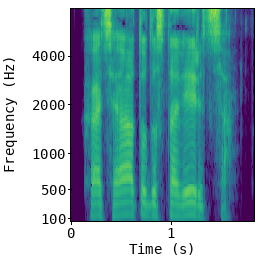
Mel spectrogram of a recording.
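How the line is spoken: Snorting. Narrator (Russian): хмыкнул старшина сопровождающих Элли воинов

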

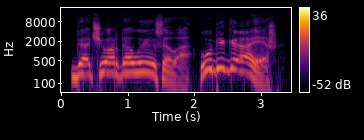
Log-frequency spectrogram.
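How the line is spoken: Yelled. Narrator (Russian): заорал Джек

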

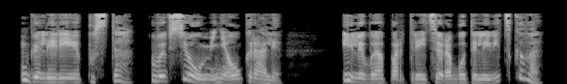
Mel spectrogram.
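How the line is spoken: Hoarse cawing laugh. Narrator (Russian): Семен хрипло то ли рассмеялся, то ли закаркал

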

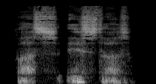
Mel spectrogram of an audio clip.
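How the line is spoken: Said quietly. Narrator (German): sagte Bannerman leise

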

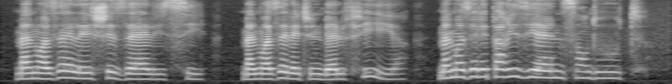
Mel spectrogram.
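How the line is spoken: Flat toneless voice. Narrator (French): Elle dit d'une voix blanche

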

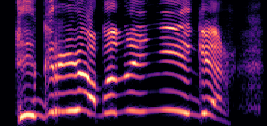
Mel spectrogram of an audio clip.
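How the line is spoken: Shriek. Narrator (Russian): взвизгнул Генри

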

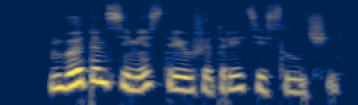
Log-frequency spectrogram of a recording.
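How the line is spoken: Calm. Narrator (Russian): спокойно сказал Маккехт

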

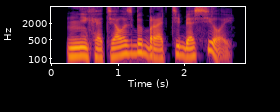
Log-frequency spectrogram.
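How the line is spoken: Through gritted teeth. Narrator (Russian): процедил Милос

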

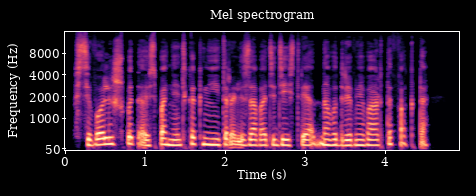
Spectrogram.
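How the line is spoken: Hesitant quiet male voice. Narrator (Russian): помявшись тихо ответил мужчина

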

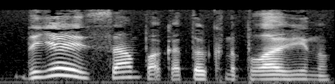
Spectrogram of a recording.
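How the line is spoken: Sad. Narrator (Russian): грустно сказал Гуга и Гагач

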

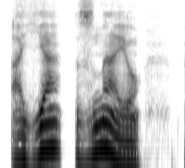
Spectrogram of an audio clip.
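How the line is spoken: Tense interrupting voice. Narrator (Russian): прервала его Эленор напряженным голосом

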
